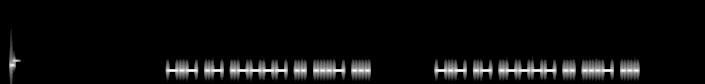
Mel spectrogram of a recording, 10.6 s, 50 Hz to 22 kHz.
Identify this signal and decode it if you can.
Morse code, heard as a keyed tone, about 25 wpm, 700 Hz. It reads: KA1IVS KA1IVS
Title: USA Call Signs - 6 Characters - Repeated 2x - 25wpm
